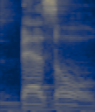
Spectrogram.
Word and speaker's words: bezel: discussed the appearance um Sarah says bezel with a z b e z e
